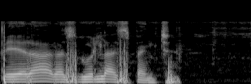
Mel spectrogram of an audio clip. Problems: constant background noise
